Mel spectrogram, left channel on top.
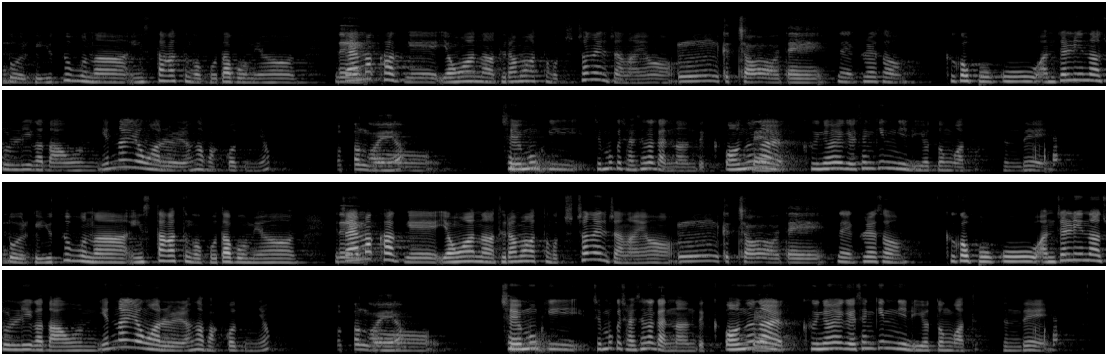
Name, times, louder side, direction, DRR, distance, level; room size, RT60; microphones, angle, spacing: voice 1, 0.0-6.8 8.4-9.1 9.4-13.7 14.7-15.3 16.0-18.0 18.3-18.9 19.1-20.7 21.1-21.6, right 4 dB, 90° right, 15 dB, 0.8 m, -33 dB
voice 2, 3.4-3.7 6.7-8.2 14.6-15.1 18.5-18.8, equal, ahead, 15 dB, 0.7 m, -35 dB
sound 1, 14.1-19.2, equal, 40° right, 5.6 m, -51 dB
23.0 x 15.0 x 8.5 m, 0.88 s
head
